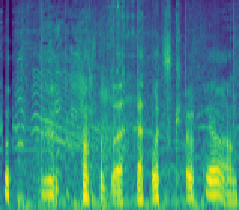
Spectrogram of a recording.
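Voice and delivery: high, slow, laughing disbelief; laughing exasperation. Real, not acted. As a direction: let the laugh take over the question. Confused by glitch.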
